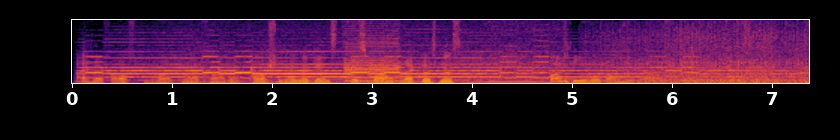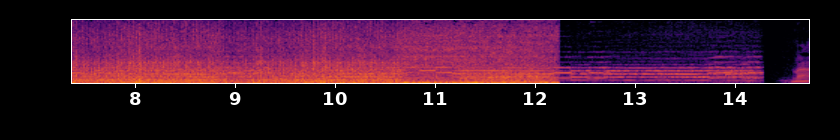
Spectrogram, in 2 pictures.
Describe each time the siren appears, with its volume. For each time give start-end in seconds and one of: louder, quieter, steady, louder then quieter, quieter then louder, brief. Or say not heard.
0.0-14.6 quieter.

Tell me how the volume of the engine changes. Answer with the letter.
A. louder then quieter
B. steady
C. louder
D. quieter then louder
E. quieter
C.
